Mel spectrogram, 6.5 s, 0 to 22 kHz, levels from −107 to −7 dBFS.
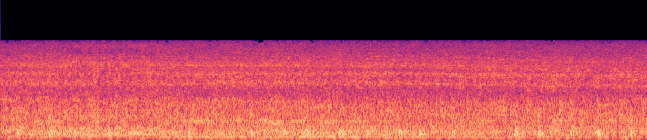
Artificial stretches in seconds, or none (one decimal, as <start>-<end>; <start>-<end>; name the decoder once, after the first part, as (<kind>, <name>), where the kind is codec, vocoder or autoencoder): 0.6-1.6 (vocoder, HiFi-GAN)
